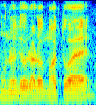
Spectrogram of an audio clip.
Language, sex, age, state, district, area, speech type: Sindhi, male, 45-60, Gujarat, Kutch, rural, spontaneous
